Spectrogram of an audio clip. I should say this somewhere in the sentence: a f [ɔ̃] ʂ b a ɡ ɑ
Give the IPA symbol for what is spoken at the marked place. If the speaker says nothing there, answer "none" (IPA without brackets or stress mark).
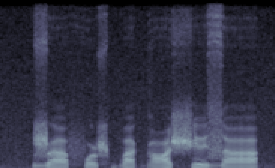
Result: ɔ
